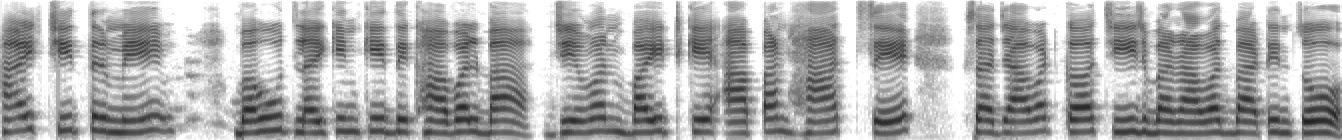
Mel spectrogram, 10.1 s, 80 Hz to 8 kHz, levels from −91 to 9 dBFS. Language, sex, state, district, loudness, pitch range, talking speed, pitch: Bhojpuri, female, Uttar Pradesh, Ghazipur, -14 LUFS, 245-270 Hz, 120 wpm, 255 Hz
